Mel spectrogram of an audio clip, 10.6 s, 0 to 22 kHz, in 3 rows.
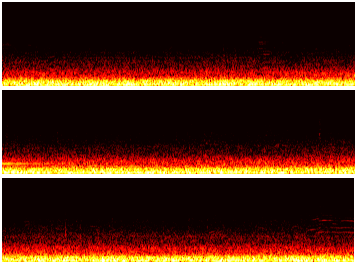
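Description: Steady low roar of engine and airflow noise heard inside the cabin of an Airbus A320 climbing after takeoff.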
